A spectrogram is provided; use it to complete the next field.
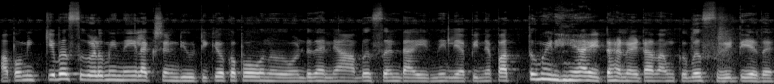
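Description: A woman uses a normal speaking voice, fairly low in pitch, with fairly even intonation. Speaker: village life vlogger. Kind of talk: vlog narration.

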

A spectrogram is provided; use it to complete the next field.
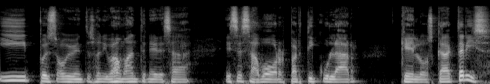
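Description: Fairly quick male speech against a quiet background. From Mexico. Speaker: gaming podcast co-host. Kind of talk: casual chat. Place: home room. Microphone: studio mic.

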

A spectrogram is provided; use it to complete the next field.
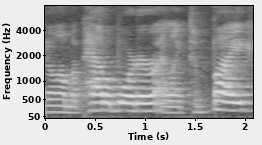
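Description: Audible room echo carries a woman's medium-pitched voice at a fairly quick pace. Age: 50s. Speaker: beauty YouTuber. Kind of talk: tutorial. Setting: home bathroom. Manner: animated. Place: bathroom.

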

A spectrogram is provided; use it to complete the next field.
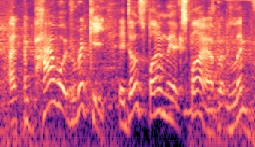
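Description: A man is speaking. His tone is animated. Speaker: esports commentator. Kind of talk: live esports commentary. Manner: fast, animated play-by-play; excitable, laughs mid-call.

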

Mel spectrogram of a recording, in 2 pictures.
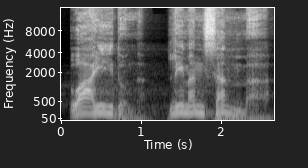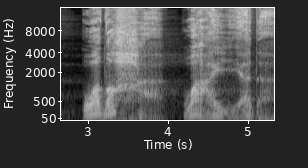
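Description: A man speaks at a very slow pace with very wide pitch swings. Music plays in the background. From Egypt. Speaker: voice actor. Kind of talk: poetry reading. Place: studio. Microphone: studio mic.

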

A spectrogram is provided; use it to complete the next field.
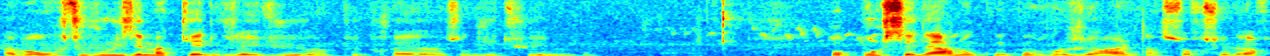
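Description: A man's fairly high, somewhat breathy voice with a dark, mellow tone, ordinary pitch variation and a fairly quick pace. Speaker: gaming youtuber. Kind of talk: gameplay commentary. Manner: hesitant, many fillers. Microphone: poor recording quality.

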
